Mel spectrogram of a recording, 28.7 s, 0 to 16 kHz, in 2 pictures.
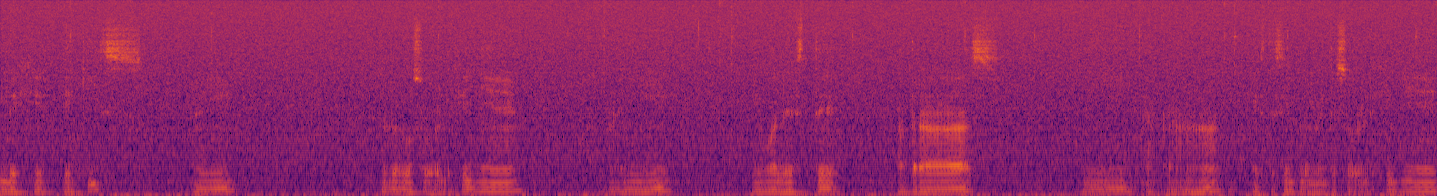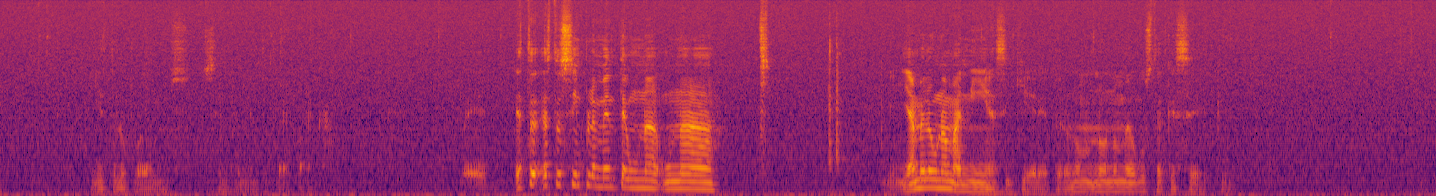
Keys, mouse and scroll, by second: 0.6-2.3 drag, 4.3-6.2 drag, 7.1 right click, 8.5-9.8 drag, 10.3-11.5 drag, 12.2 right click, 12.8-14.3 drag, 14.7 right click, 15.3-16.6 drag, 17.0 right click, 17.8 click, 19.3 click, 20.4 right click, 22.6 o, 23.6 click, 24.4 click, 25.8 right click, 26.8 click, 28.3 right click.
